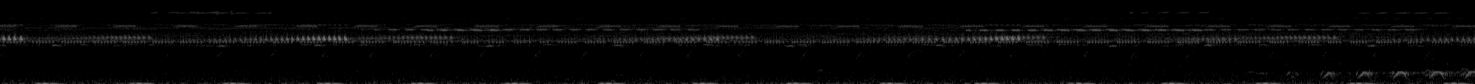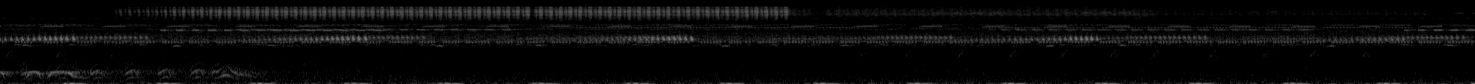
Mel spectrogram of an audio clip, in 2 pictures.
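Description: Night insects chirping: regular high trills about every two seconds over a steady, fast-pulsing high buzz. A brief lower warbling call rises and falls near the middle, and a high hiss joins for a few seconds after it.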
